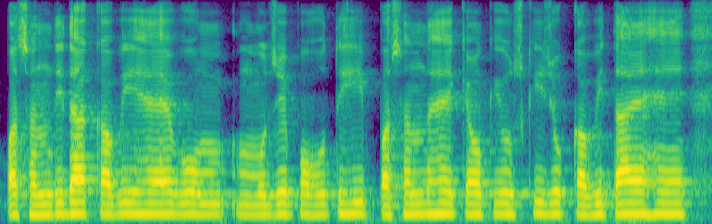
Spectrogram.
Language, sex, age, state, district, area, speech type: Hindi, male, 45-60, Rajasthan, Karauli, rural, spontaneous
